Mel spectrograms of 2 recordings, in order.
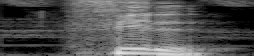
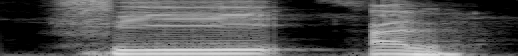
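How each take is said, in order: First: The vowel runs straight into the l sound. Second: The vowel is split from the final l sound. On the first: The speaker calls it right. "tapi dibaca fil" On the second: The speaker calls it wrong. "bukan fi'al"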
